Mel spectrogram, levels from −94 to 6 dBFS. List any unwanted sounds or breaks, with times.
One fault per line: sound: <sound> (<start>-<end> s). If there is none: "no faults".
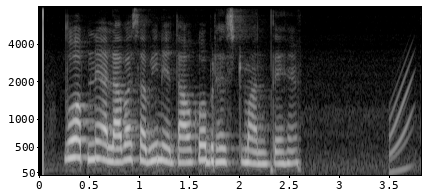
sound: chirp (3.5-3.8 s)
